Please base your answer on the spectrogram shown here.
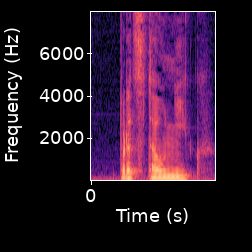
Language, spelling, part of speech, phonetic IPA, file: Belarusian, прадстаўнік, noun, [pratstau̯ˈnʲik], Be-прадстаўнік.ogg
- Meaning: representative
